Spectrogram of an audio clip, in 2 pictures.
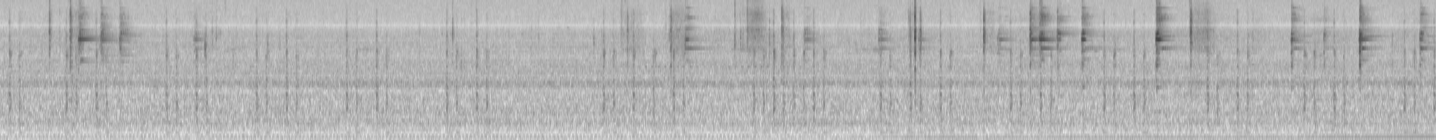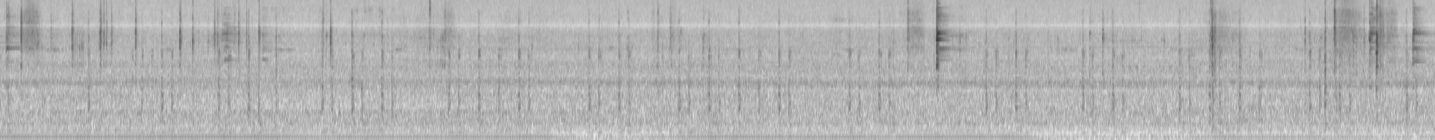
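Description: Vehicle engine running at a crawl, heard from inside the cabin as a low hum that rises and falls with the throttle, with scattered light clicks and ticks over it.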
